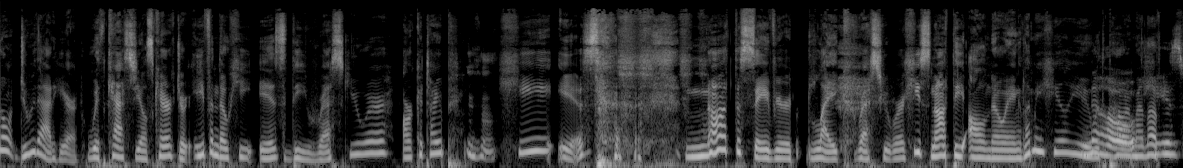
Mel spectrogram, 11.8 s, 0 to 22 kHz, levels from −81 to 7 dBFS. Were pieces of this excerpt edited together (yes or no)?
no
